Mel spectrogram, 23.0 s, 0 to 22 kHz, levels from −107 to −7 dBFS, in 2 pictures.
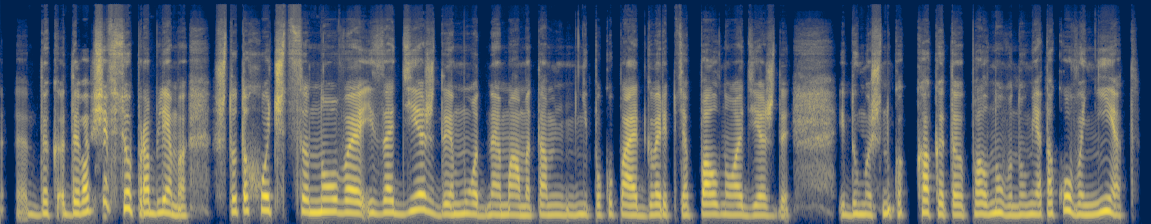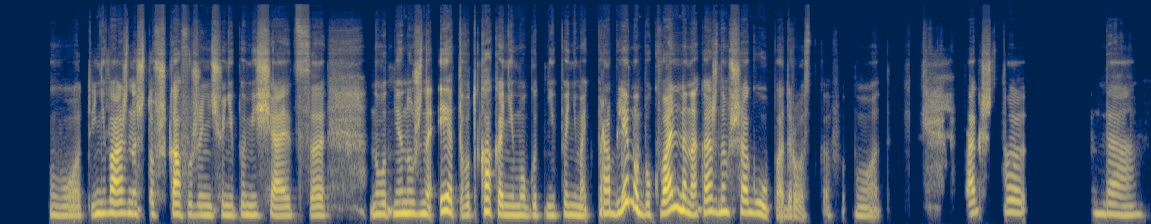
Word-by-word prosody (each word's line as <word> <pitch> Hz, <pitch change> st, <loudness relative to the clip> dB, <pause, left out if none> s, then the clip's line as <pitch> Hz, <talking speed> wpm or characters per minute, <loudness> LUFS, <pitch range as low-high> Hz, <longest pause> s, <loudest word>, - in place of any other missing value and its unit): Э, -, -, -10 dB
дак 180 Hz, +3 st, -4 dB
да, 195 Hz, +2 st, +2 dB
вообще 240 Hz, -, +5 dB
всё 290 Hz, -1 st, +3 dB
проблема. 200 Hz, -5 st, +2 dB, 0.2 s
Что-то 230 Hz, +1 st, +1 dB
хочется 245 Hz, -3 st, +3 dB
новое 210 Hz, -1 st, +5 dB
из 200 Hz, 0 st, -2 dB
одежды, 205 Hz, -3 st, +2 dB
модное, 180 Hz, -2 st, -1 dB
мама 170 Hz, -2 st, -1 dB
там 170 Hz, +1 st, -3 dB
н 170 Hz, 0 st, -6 dB
не 180 Hz, 0 st, -4 dB
покупает, 170 Hz, 0 st, +1 dB
говорит: 175 Hz, 0 st, -1 dB
"У -, -, -19 dB
тебя 170 Hz, -1 st, -3 dB
полно 180 Hz, -1 st, +2 dB
одежды!" 165 Hz, -1 st, -2 dB, 0.5 s
И 175 Hz, -, -8 dB
думаешь: 180 Hz, +1 st, -2 dB
"Ну, 220 Hz, -, -1 dB
как -, -, -8 dB
как 215 Hz, -3 st, +2 dB
это 175 Hz, -2 st, -1 dB
полно? 185 Hz, +3 st, 0 dB
В 170 Hz, -2 st, -5 dB
ну, 170 Hz, +2 st, -4 dB
у -, -, -4 dB
меня 180 Hz, 0 st, -1 dB
такого 195 Hz, 0 st, 0 dB
нет". 175 Hz, 0 st, 0 dB, 0.6 s
Вот, 160 Hz, -1 st, -8 dB
и 185 Hz, -, -5 dB
не 195 Hz, 0 st, 0 dB
важно, 200 Hz, -1 st, +3 dB
что 190 Hz, -, -4 dB
в -, -, -3 dB
шкаф 185 Hz, -2 st, +2 dB
уже 170 Hz, -1 st, -5 dB
ничего 170 Hz, +1 st, -3 dB
не 165 Hz, -, -5 dB
помещается. 160 Hz, -2 st, -1 dB, 0.4 s
Ну, 180 Hz, -, -5 dB
вот 185 Hz, -, -4 dB
мне 195 Hz, 0 st, 0 dB
нужно 195 Hz, -2 st, +1 dB
это. 225 Hz, -8 st, +2 dB
Вот 170 Hz, -, -6 dB
как 230 Hz, -3 st, +1 dB
они 170 Hz, -2 st, +1 dB
могут 165 Hz, 0 st, -5 dB
не 165 Hz, 0 st, -6 dB
понимать. 165 Hz, -2 st, -5 dB
Проблема 220 Hz, -, +2 dB
буквально 205 Hz, +8 st, +5 dB
на 170 Hz, -, +2 dB
каждом 220 Hz, 0 st, +1 dB
шагу 210 Hz, -3 st, 0 dB
у 155 Hz, -, -3 dB
подростков. -, -, -11 dB
Вот. 75 Hz, -2 st, -11 dB, 0.8 s
Так -, -, -3 dB
что, 215 Hz, -2 st, -6 dB, 0.7 s
да. 180 Hz, -4 st, -7 dB
180 Hz, 175 wpm, -22 LUFS, 170-205 Hz, 0.8 s, вообще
